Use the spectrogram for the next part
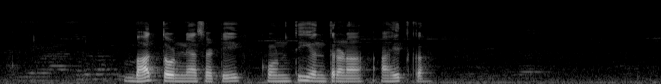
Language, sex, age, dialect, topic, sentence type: Marathi, male, 18-24, Standard Marathi, agriculture, question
